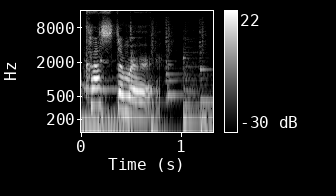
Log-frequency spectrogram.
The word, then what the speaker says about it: customer: work long syllables so you say customer customer and stress point as a first syllable listen customer customer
